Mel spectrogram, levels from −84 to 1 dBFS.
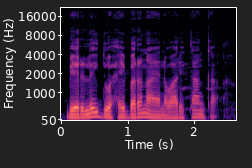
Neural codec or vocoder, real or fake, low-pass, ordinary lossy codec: none; real; 19.8 kHz; none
